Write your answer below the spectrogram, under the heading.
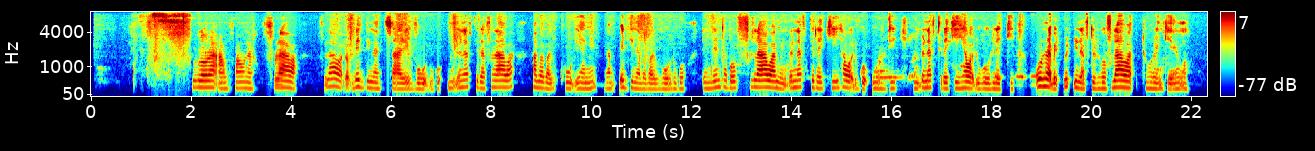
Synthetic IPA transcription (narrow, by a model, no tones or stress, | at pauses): fulɔɾaʔamfawna | flawa | flawaɗɔ̰bedːinasa̰ɾɛvoɗṵɡɔminɗɔnaftiɾaflawa | hababalkʰuːɗiaminŋɡambedːinababalvoɗuɡɔ | ɗɛndɛntabɔflawaminɗɔnaftiɾakʰiɦawa̰ɗuɡɔʔuɾdiminɗɔnaftiɾakihawaɗuɡɔlekːiuɾnaɓɛɗuɗːinaftiɾuɡɔflawatuɾaŋkɛɛnɔn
